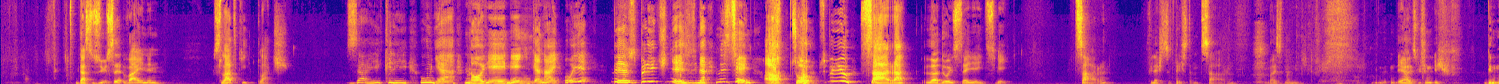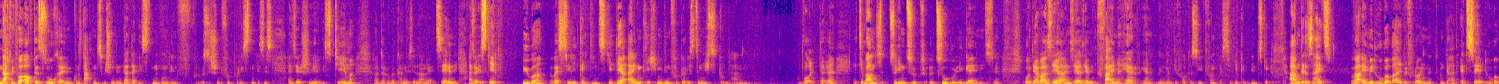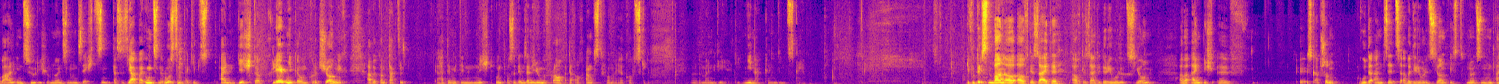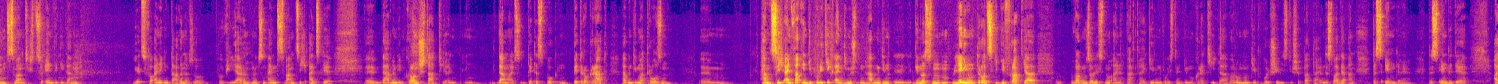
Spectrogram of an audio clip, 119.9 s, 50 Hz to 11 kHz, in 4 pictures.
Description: Auch wer weder Russisch noch Sa-umnisch beherrscht, kann deutlich hören, wie der rauhe „Tsara“ in das Süßholzgeraspel der Poesie einbricht (bei 0:16).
